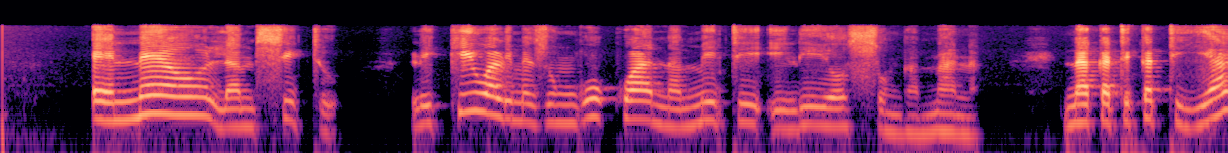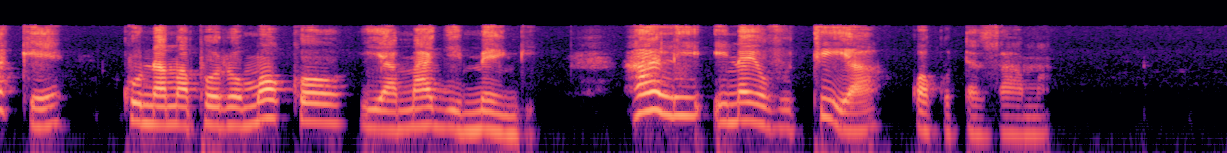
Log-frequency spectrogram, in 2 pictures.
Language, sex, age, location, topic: Swahili, female, 25-35, Dar es Salaam, agriculture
